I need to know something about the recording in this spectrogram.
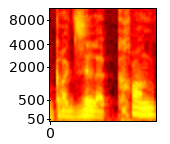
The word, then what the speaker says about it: Godzilla x Kong: the new Empire or Godzilla Kong the new Empire because actually the ex is silent just like Hunter Hunter you don't say the X in between for those that are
